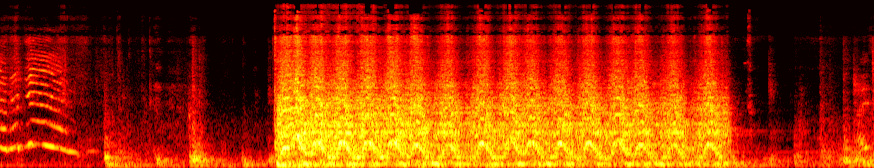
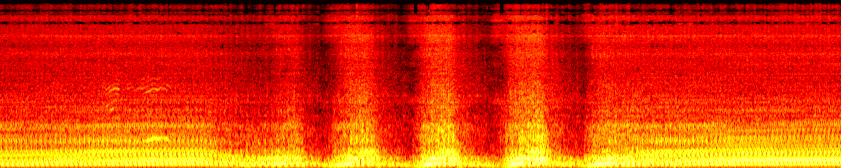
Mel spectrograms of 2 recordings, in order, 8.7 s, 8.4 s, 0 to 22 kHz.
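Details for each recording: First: 1967 Dodge A100 with a 440 in the bed, abandoned, ignition via ballast resistor: slow, uneven, labored cranking for several seconds without catching; battery dropped to about 8 V while cranking, low battery voltage. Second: 440 V8 mounted in the bed of a 1967 Dodge A100 wheelstander, after earlier no-oil-pressure and smoke checks: lumpy idle, then four quick clean throttle blips with no stumble or miss, all eight cylinders firing properly.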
